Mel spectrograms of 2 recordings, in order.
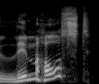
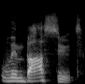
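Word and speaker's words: Limbhasut: We have last week's winner, a guy you talked to, KK Limhost. It is pronounced Limbasut, believe it or not. What?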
